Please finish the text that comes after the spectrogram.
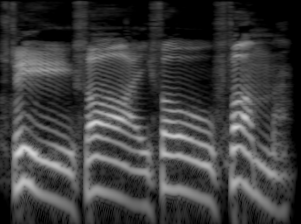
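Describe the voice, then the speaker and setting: A man's voice: on the high side, very slow. A man voicing a huge, hungry storybook giant who chants and roars with menace. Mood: roaring, furious. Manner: chanting, roaring.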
